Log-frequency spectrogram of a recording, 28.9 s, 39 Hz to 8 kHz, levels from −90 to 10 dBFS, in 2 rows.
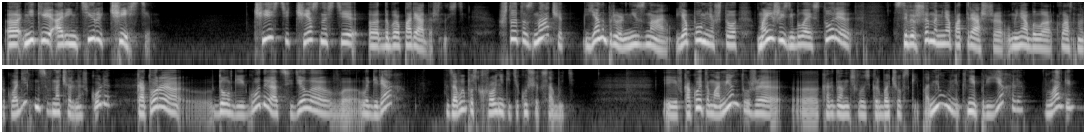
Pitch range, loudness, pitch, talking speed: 185-280 Hz, -16 LUFS, 215 Hz, 120 wpm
